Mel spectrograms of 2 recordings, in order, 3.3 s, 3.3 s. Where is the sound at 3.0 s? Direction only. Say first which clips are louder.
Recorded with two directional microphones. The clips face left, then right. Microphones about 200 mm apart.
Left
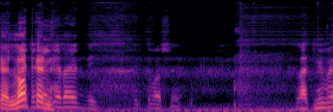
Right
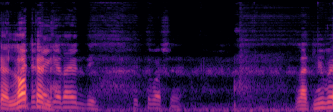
Right 2 dB; 20° right (ahead or behind).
